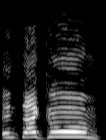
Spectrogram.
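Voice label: voice german infantry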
